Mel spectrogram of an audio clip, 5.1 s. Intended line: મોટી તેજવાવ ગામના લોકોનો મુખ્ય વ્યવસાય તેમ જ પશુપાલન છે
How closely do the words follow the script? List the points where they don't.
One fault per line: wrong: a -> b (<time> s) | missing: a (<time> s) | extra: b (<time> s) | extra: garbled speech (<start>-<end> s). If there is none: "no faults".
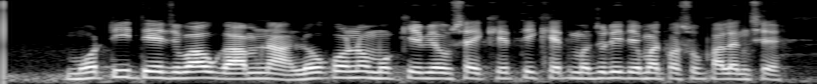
extra: ખેતી ખેતમજૂરી (3.1 s)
